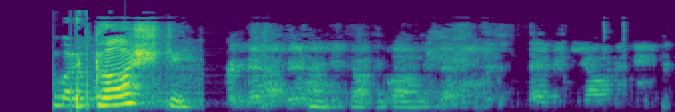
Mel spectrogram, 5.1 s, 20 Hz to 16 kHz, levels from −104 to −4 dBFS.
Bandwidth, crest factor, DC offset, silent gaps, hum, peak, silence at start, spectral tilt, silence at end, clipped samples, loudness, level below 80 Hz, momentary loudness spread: 11.5 kHz; 22 dB; under 0.1%; none; none; 0 dBFS; 0.4 s; -2 dB/octave; 0.5 s; under 0.1%; -15 LUFS; -68 dBFS; 27 LU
